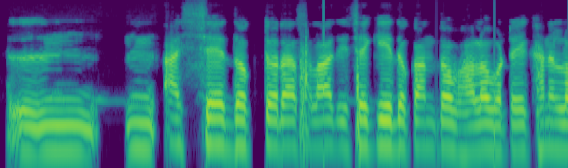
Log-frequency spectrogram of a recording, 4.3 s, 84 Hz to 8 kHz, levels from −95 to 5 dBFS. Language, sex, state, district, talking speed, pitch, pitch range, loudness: Bengali, male, West Bengal, Malda, 180 wpm, 150 Hz, 140-155 Hz, -16 LUFS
